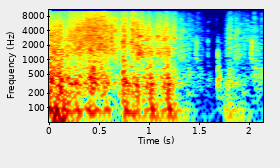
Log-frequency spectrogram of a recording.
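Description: Shattering crash sound effect: one sudden loud crash that dies away over about a second and a half, followed by a few small clatters of falling debris near the end.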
